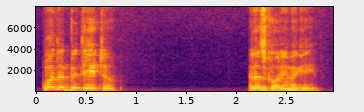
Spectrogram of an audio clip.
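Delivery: ordinary talk, nothing marked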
